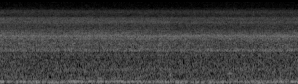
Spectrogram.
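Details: IPR valve on a bench with 12–13.8 V applied; the solenoid moves only slightly. The high-pitched air hiss stays completely unchanged when energized, so the owner assumes the IPR valve is bad.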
